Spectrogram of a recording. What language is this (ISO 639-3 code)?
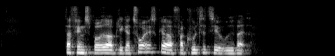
dan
